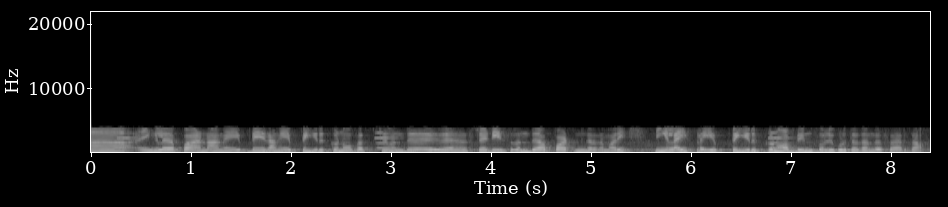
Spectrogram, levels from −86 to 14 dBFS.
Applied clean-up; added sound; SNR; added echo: none; Bowed string instrument; 18 dB; none.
